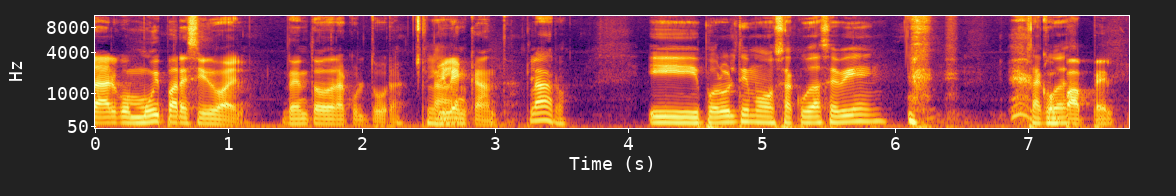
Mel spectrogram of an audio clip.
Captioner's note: laughs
